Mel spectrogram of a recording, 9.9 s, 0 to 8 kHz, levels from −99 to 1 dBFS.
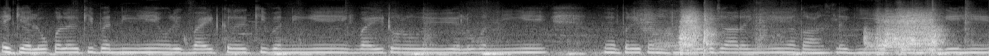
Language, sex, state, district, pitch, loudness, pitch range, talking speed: Hindi, female, Bihar, Begusarai, 200 Hz, -17 LUFS, 190-205 Hz, 225 wpm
